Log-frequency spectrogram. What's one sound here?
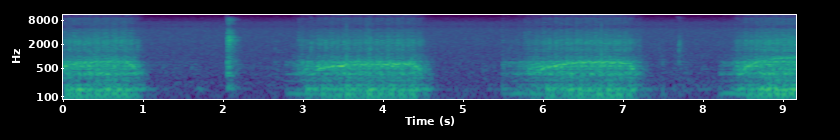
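An electric sewing machine stitches through burlap in short bursts.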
